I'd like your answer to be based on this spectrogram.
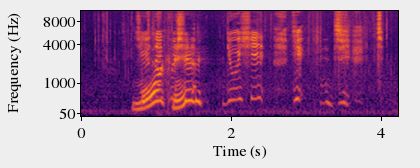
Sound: voiceover

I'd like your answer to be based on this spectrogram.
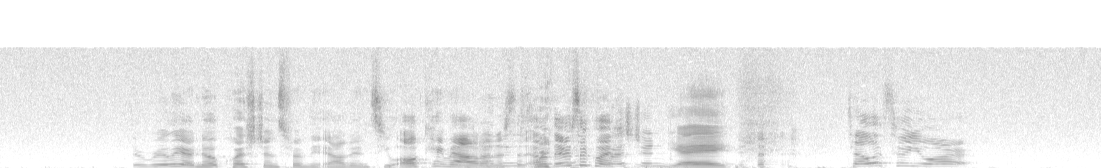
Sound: laughter

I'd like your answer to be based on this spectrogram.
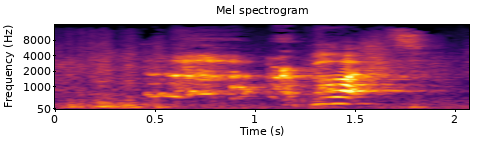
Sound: groans

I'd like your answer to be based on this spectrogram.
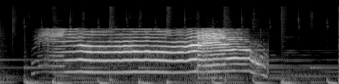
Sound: cat meowing

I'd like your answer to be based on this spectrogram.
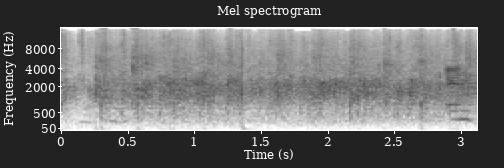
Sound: applause

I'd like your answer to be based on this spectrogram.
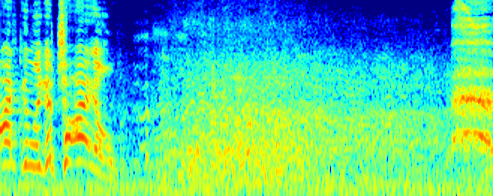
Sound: laughing

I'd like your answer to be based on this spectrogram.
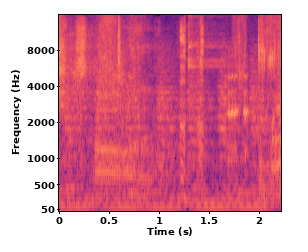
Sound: chuckles

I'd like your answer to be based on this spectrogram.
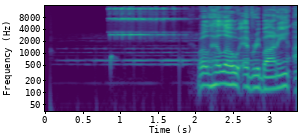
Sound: magical jingle

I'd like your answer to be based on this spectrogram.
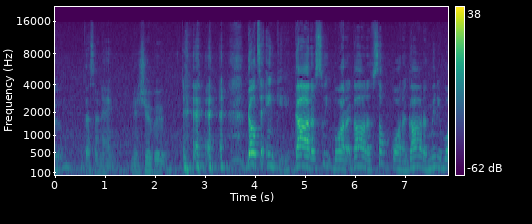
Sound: laughs

